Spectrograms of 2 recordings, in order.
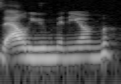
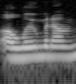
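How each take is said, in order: First: It has five syllables, ending in "-nium". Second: It has four syllables, ending in "-num". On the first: The speaker calls it right. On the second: The speaker calls it wrong.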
